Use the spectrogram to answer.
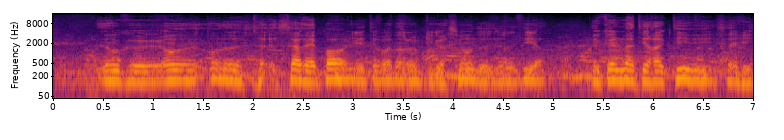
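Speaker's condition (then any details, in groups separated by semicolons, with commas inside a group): Parkinson's disease; bone weakening with loss of all teeth, pronounced curvature problems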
